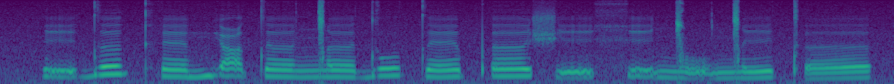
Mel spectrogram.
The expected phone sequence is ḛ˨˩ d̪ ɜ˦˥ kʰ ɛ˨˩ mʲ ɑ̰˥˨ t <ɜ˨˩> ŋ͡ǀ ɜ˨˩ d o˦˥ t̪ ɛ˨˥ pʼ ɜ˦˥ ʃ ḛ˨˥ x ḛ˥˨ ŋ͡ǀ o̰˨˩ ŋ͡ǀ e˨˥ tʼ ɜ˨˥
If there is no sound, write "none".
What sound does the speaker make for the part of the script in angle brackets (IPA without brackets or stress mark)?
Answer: ɜ˨˩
